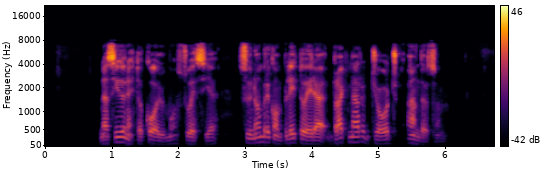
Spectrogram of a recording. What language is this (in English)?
Spanish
